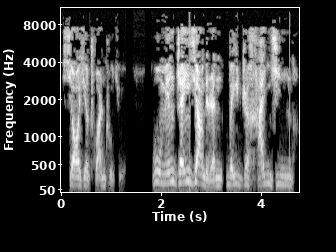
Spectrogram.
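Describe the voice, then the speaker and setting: A man voicing a cautious army officer who reasons softly and deferentially. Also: on the high side, lively intonation, unhurried, husky, dry recording, heavily acted. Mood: persuasive. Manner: soft, persuasive, deferential. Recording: dull lo-fi recording.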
